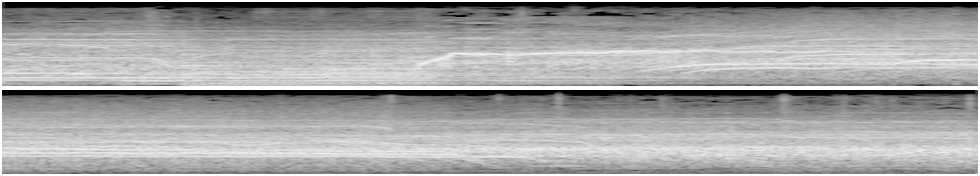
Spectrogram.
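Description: A live band holds a final chord, which stops about a second and a half in. The concert crowd then screams and cheers, with many high voices overlapping.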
